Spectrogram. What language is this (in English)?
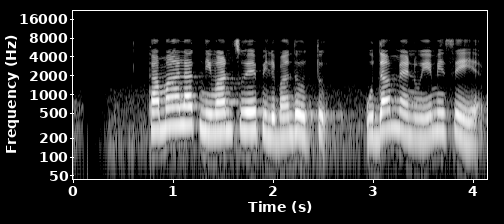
Sinhala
